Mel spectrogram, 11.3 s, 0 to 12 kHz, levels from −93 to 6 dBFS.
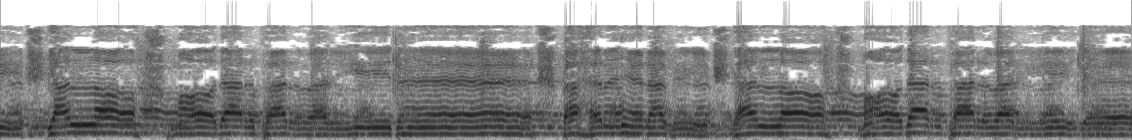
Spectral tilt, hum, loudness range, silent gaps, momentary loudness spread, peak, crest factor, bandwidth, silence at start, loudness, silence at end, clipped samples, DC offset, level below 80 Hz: -5.5 dB/octave; none; 1 LU; none; 5 LU; 0 dBFS; 12 dB; 6.6 kHz; 0 s; -12 LUFS; 0 s; under 0.1%; under 0.1%; -48 dBFS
